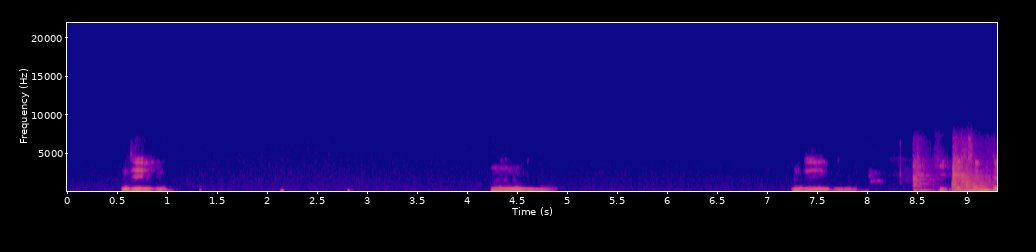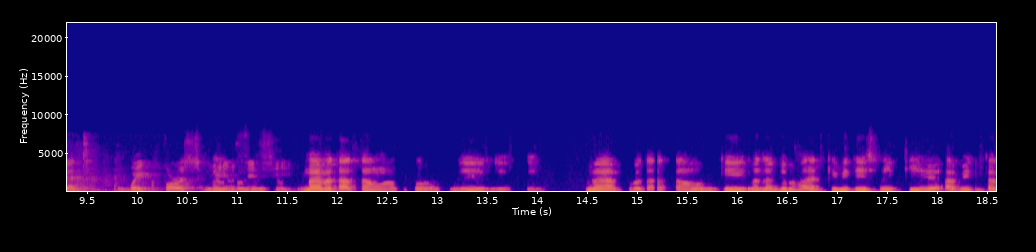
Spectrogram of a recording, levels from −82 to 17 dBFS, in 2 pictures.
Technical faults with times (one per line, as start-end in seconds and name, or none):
4.73-4.92 echo leak
11.09-11.41 speech suppressed in double talk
